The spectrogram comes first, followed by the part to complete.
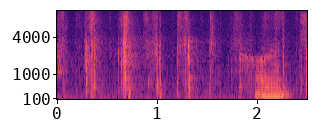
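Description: A deck of tarot cards being shuffled overhand by hand, packets of cards dropping and slapping together in quick, uneven clicks about three times a second.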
